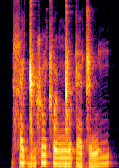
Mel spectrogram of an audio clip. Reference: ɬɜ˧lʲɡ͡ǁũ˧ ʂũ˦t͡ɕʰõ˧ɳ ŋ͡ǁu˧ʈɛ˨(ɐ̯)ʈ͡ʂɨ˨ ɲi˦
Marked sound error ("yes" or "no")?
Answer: yes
